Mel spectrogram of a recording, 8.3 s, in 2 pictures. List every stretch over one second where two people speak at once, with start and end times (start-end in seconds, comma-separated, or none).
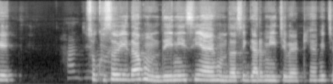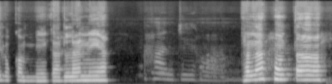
1.1-2.4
